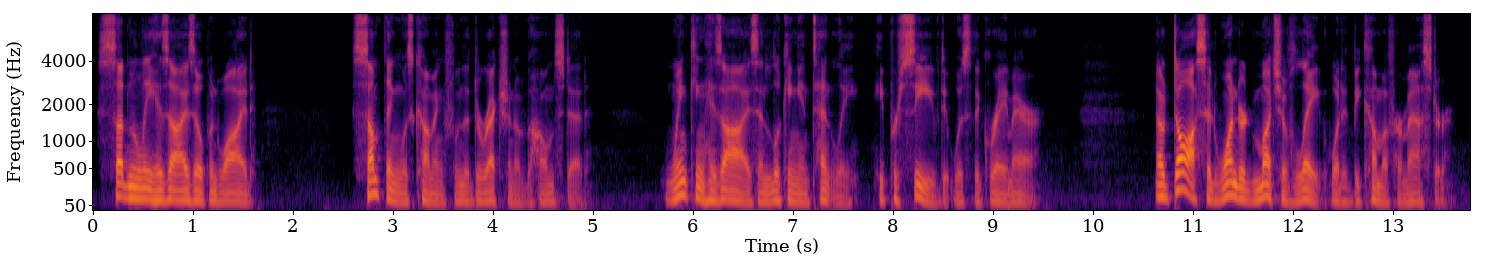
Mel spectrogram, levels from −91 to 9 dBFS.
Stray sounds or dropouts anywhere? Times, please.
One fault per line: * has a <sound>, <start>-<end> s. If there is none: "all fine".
all fine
